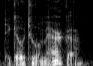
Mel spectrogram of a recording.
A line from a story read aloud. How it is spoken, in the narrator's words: murmured Lord Henry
